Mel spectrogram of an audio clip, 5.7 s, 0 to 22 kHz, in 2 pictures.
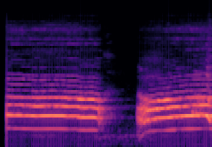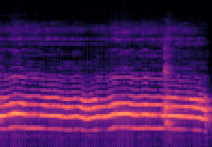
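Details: Basenji yodeling indoors at another Basenji on television: two long, steady, tonal howls rich in harmonics, the first about 1.3 seconds, the second nearly four seconds with slight wavering pitch and small breaks.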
